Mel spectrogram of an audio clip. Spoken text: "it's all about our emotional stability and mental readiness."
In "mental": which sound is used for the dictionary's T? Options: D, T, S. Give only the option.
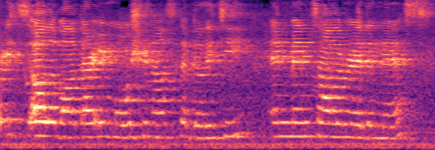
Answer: S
